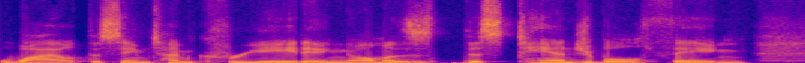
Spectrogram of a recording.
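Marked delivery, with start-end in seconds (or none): none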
